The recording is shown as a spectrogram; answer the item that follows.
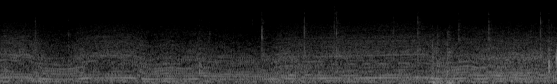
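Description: A NASCAR race truck engine from NASCAR 2005 holds a steady high drone with rising and falling pitch as it shifts and revs, loud and continuous, with no talking.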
